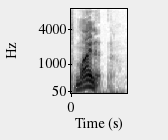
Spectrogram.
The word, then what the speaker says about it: Minot: Isn't it from Minot? – Mino? – No, it's Minot. – Well, I know they pronounce it Minot, but isn't it Mino? – They pronounce it Minot.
